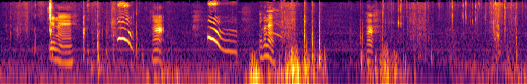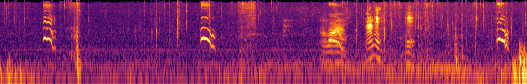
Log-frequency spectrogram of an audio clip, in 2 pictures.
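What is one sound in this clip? A baby monkey squeaks and chirps in short high calls.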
